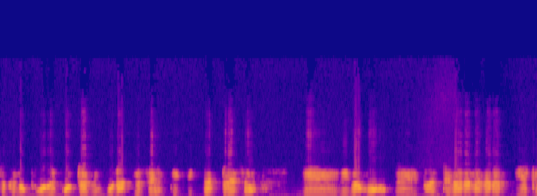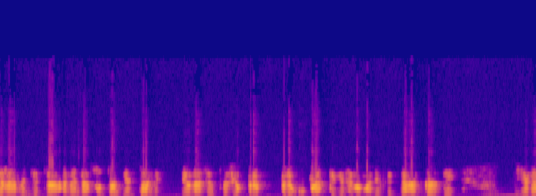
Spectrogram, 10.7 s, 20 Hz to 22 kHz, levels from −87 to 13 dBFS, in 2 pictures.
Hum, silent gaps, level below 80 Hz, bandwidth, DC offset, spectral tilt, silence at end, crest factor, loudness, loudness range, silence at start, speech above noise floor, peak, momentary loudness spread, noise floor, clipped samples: none; none; -66 dBFS; 11 kHz; under 0.1%; -1.5 dB/octave; 0 s; 18 dB; -17 LUFS; 2 LU; 0 s; 25 dB; 0 dBFS; 7 LU; -42 dBFS; under 0.1%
